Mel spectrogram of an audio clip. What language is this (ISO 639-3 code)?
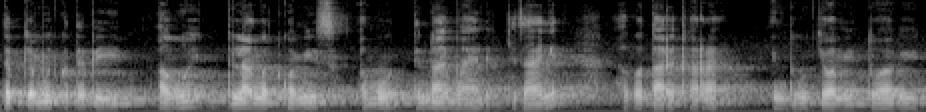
kln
